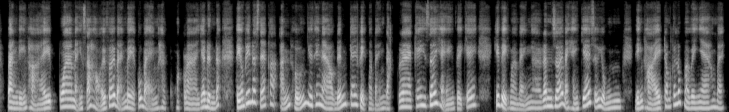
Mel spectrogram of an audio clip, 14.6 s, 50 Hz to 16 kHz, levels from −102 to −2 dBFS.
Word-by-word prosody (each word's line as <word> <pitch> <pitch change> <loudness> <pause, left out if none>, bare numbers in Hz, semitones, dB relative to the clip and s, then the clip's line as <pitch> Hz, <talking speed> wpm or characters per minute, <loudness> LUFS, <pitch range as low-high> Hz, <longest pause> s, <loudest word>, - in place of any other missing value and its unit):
bằng 185 -2 +3
điện 175 +3 -2
thoại 180 0 0 0.2
qua 240 +1 +3
mạng 220 -6 -1
xã 185 - 0
hội 215 - -1
với 280 +10 +3
bạn 195 - -2
bè 190 -5 +1
của 245 - +1
bạn, 180 -8 -3
hoặc 190 -3 -7 0.2
hoặc 200 -2 -11
là 165 -2 -2
gia 205 +8 +2
đình 210 -5 +3
đó, 220 - +1 0.3
thì 210 - +6
hông 245 - +3
biết 350 +5 +3
nó 380 -1 +3
sẽ 265 -7 +1
có 320 -2 -3
ảnh 180 +11 -2
hưởng 185 - +2
như 310 -5 +2
thế 315 0 -1
nào 175 - 0
đến 195 - +2
cái 305 -1 -1
việc - - +3
mà 170 - -6
bạn 160 +5 -8
đặt 180 -1 -4
ra 230 +2 +1
cái 280 +2 +1
giới 330 +4 +6
hạn 170 - -3
về 170 -2 0
cái 270 +4 0 0.4
cái 295 - +3
việc - - +6
mà 175 -3 -4
bạn 155 +4 -5
ơ, 190 0 -5
ranh 250 +2 +4
giới 260 +5 +4
bạn 190 - 0
hạn 170 0 -3
chế 280 +8 +5
sử - - +1
dụng 210 -1 -1 0.3
điện 185 +4 +1
thoại 180 -1 0
trong 235 -1 -3
cái 300 +4 0
lúc 365 0 +1
mà 190 - 0
về 185 0 0
nhà 185 0 -2
hông 220 0 -4
bạn? 185 -2 -3
205 Hz, 260 wpm, -24 LUFS, 180-255 Hz, 0.4 s, thì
